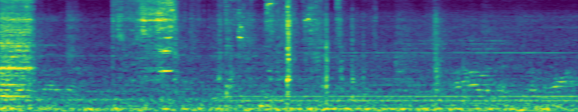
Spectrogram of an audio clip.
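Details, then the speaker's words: Customer car, front right wheel, complaint of extremely loud rotor noise heard down the street: harsh scraping rasp with scattered metallic rubs as the wheel turns; brake grinding at the front rotor, since fixed. "This customer brought their vehicle in stating that there's an extremely loud noise coming from the rotors. The entire mechanic's workshop street could hear the noise."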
